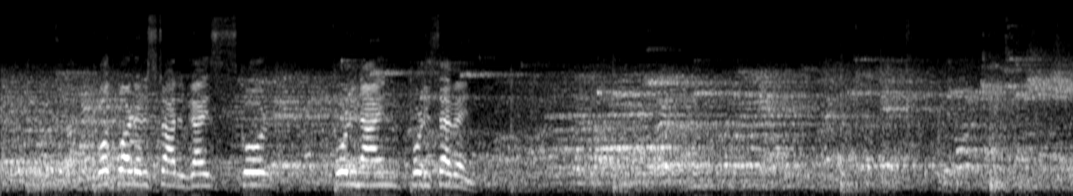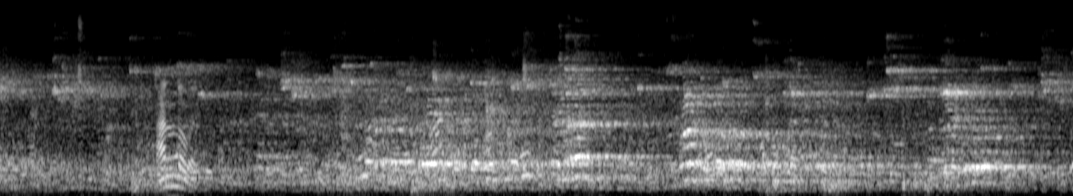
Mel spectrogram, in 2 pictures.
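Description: A basketball bounces on a hard indoor court.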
